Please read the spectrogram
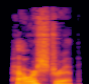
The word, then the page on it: power strip: American English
